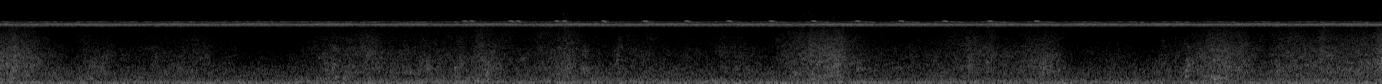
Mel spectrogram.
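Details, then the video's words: Insect chorus on Avalau, Tonga, by old lava at the water's edge: a constant piercing high trill with faint rapid ticks above, while gentle waves swell and retreat in repeated hissing washes. "sound of light Waves on old lava and Insects"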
